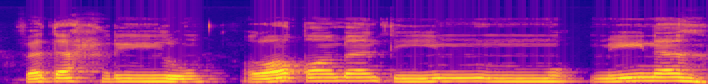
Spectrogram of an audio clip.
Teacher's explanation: را موٹا ادا کریں گے، قاف موٹا ادا کریں گے تاکہ تنوین کو میم کے سامنے لیں گے، میم کو حمزہ کے سامنے لیں گے، جھٹکا دیں گے.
